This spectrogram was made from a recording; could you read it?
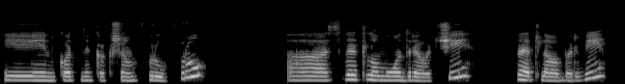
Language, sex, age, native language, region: Slovenian, female, 18-29, Slovenian, Central Slovenia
